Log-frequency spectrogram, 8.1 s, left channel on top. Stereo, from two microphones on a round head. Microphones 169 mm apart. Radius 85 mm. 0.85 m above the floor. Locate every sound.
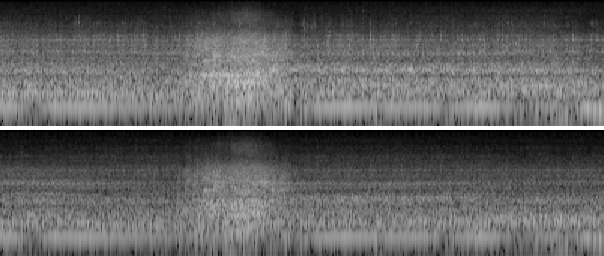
2.4 s a squeak: 5° right (ahead or behind), 4.5 m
